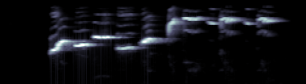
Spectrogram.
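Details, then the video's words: Orange-headed thrush (anis kembang) singing as bait song to draw other birds into singing: a varied phrase of clear whistled notes, starting low and stepping up to high bright trills, about two and a half seconds long, no other sounds. "ANIS KEMBANG GACOR MEMBUAT ANIS KEMBANG IKUT BUNYI, PANCINGAN ANIS KEMBANG"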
